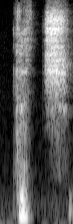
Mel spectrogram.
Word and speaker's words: duit: Uh finally for this phrase the T at the end of the is slender. It might sound to use something like an English uh ch sound as in church ditch ditch or similar to English word ditch itself a ditch but it's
